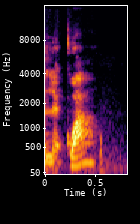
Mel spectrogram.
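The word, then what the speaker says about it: La Croix: You see, Donovan, you mispronounced it before because it is a LaCroix.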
